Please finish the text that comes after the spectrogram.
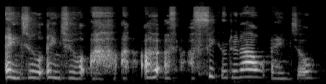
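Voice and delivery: high, eager fae creature voice; excited Trixie. Acted. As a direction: bubble over with excitement. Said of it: "friendly, uh, and very excited".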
